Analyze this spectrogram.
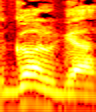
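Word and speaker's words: Golegã: un documentaire qui est inédit les chevaux de golga c'est comme ça qu'on prononce c'est ça voilà chaque année et bien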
